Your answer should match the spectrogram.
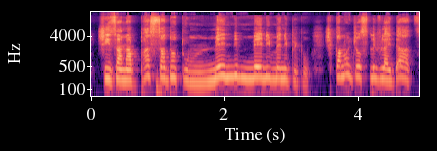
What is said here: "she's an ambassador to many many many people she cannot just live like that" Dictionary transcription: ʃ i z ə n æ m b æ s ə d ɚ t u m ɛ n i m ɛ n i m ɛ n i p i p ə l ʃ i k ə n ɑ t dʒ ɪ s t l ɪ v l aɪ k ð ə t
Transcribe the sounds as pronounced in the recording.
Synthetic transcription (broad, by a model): ʃ i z ə n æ b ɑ s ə d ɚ t u m ɛ n i m ɛ n i m ɛ n i p i p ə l ʃ i k ə n ɑ t dʒ ɪ s t l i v l aɪ k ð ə t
